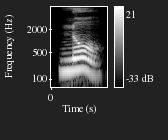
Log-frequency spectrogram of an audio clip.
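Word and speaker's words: know: करना decide decide जानना नो नो नो में के साइलेंट होता है उठाना रेज रेज कुतरना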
